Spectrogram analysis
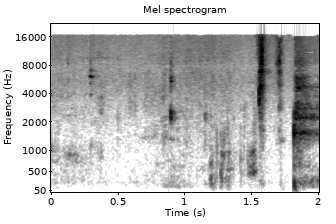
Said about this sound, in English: I'm going to have a sip of my matcha tea.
